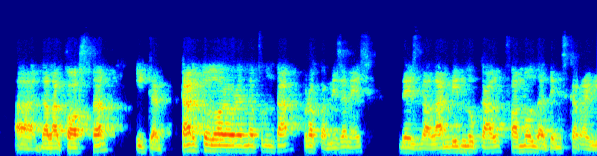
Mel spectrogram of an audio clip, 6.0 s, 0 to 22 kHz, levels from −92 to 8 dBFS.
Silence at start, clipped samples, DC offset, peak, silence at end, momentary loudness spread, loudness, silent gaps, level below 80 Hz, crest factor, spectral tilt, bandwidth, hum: 0.15 s; under 0.1%; under 0.1%; 0 dBFS; 0 s; 10 LU; -18 LUFS; none; -70 dBFS; 18 dB; -5.5 dB/octave; 7.4 kHz; none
